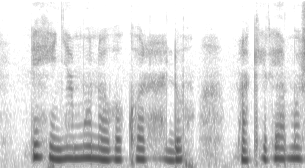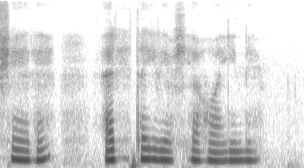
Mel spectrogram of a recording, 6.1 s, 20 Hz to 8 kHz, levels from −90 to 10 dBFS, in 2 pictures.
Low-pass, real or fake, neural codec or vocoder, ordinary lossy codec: none; real; none; none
